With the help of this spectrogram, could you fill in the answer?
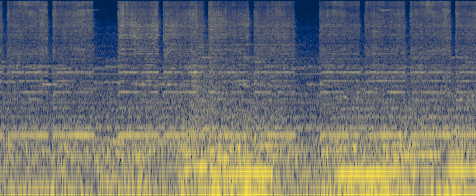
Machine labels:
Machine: slide rail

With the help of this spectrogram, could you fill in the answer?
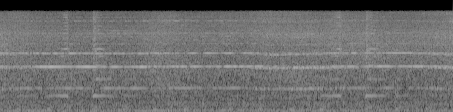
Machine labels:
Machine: slide rail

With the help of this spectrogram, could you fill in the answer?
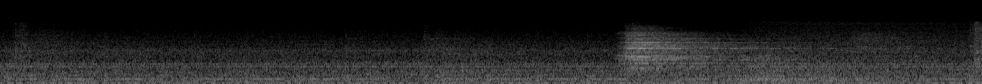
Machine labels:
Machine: slide rail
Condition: normal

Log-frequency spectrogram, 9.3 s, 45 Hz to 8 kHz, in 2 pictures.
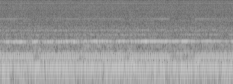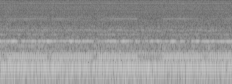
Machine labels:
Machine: slide rail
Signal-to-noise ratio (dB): -6 dB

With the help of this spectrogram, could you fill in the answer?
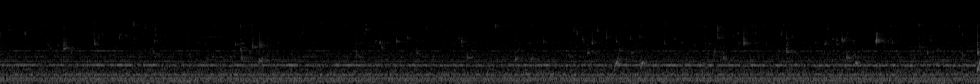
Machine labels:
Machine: pump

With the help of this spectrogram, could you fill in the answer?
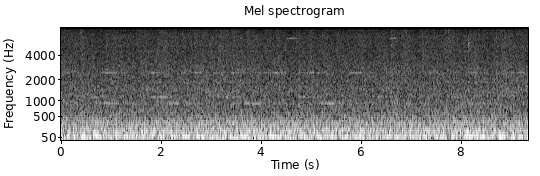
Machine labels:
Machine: fan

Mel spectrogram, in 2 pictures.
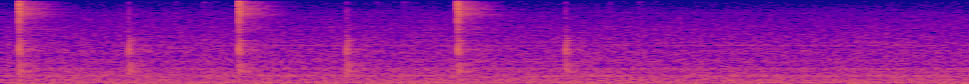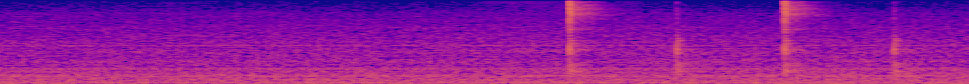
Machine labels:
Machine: valve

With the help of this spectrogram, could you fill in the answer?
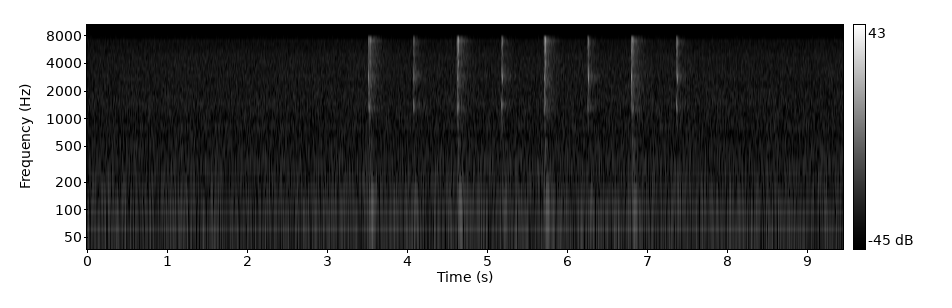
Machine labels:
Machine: valve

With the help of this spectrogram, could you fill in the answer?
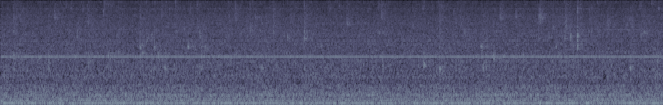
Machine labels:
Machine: pump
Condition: normal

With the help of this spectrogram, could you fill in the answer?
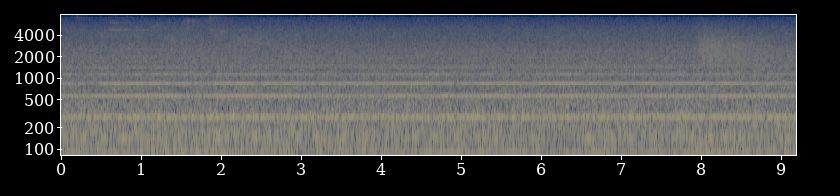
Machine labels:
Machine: fan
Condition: normal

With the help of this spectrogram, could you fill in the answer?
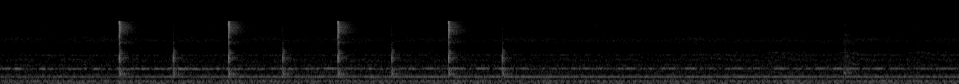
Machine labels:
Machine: valve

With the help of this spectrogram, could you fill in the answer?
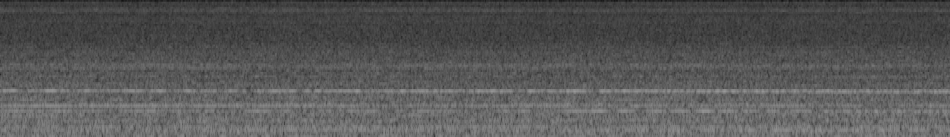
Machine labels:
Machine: fan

